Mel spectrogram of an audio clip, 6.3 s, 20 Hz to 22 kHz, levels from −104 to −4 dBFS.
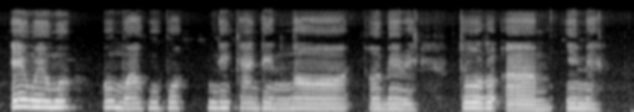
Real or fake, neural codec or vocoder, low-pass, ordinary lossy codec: fake; vocoder, 48 kHz, 128 mel bands, Vocos; 14.4 kHz; none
